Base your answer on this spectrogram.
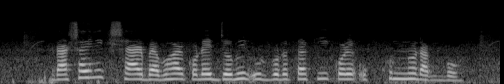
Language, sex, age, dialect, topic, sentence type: Bengali, female, 31-35, Rajbangshi, agriculture, question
